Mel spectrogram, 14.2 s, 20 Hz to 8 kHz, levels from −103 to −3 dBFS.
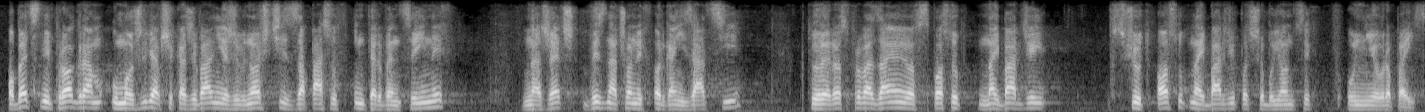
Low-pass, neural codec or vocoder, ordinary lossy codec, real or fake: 7.2 kHz; none; Opus, 16 kbps; real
